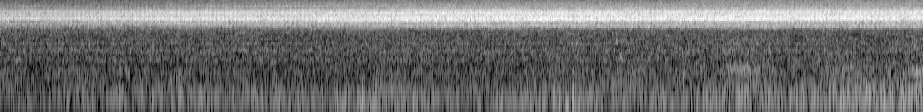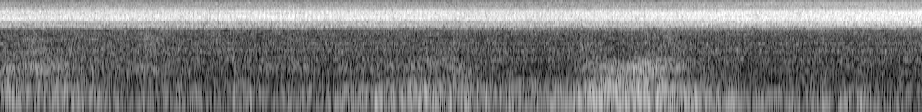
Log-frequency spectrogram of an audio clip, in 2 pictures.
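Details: Cicada drone, a continuous shrill hiss sustained throughout, over a low rumbling background with faint soft thuds rising and fading midway and near the end.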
